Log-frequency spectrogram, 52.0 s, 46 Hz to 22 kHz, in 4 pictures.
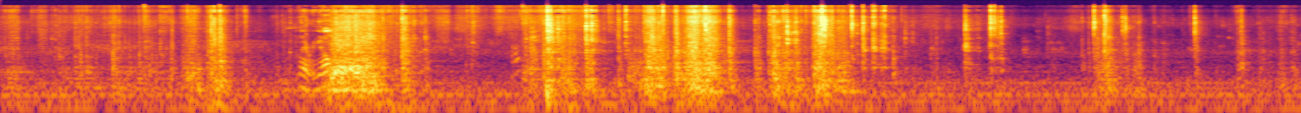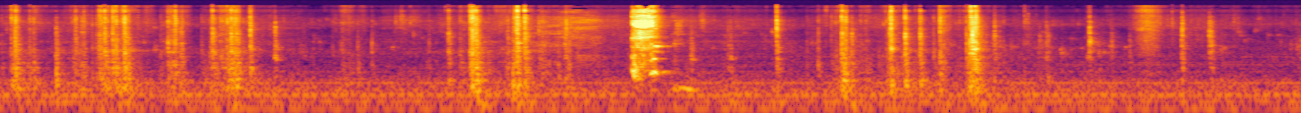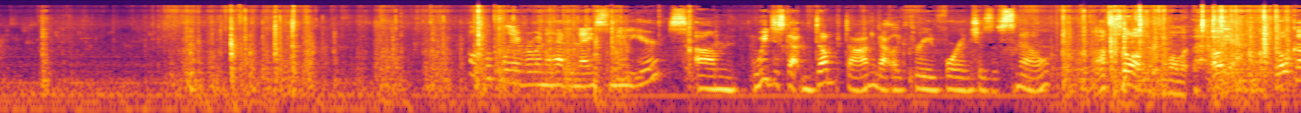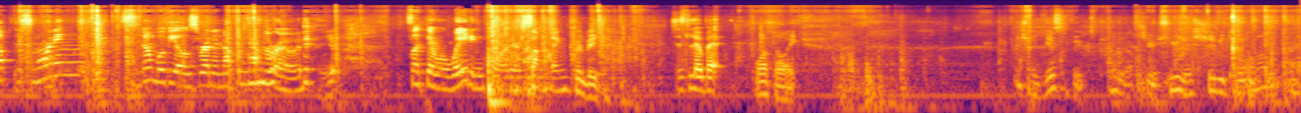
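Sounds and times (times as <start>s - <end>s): plastic hoses and screwdriver rattling: 0.0s - 10.1s, 10.7s - 18.7s, 27.5s - 33.1s, 36.1s - 45.6s, 49.2s - 52.0s.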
